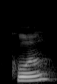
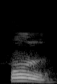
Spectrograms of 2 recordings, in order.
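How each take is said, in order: First: It starts with a plain front k sound. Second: It starts with a deep back-of-throat q sound. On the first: It means 'eat'. The speaker calls it wrong. "kalau mengucapkannya dengan huruf kaf" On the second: It means 'say'. The speaker calls it right. "Qaf, jangan kaf"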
